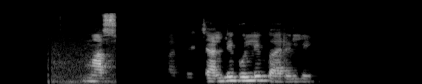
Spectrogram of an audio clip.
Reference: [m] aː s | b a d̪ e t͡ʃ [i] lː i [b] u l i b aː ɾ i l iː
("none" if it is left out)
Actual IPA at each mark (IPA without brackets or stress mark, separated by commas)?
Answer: m, a, b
